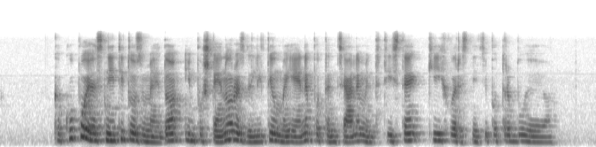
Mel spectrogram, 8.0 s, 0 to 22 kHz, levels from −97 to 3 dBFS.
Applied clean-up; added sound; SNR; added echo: none; none; none; none.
